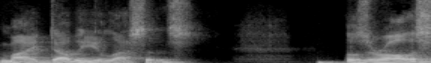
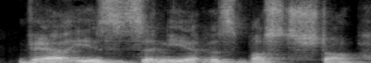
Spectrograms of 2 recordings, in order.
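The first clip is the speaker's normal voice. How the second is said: slow, higher-pitched English with a German accent; fake German accent; 5 semitones higher, slower than usual. Shown as a demonstration. Learner trying the sentence after the AI voice, in a fake German accent. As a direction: sound out each word carefully in a put-on German accent. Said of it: "fake German English accent".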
